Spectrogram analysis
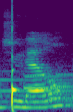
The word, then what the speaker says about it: Junel: a different pill called Junel or junal I've heard it pronounced both ways and I started taking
